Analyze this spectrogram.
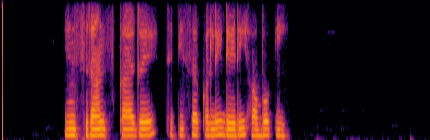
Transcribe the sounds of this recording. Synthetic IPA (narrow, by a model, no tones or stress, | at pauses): ɪnsɾaːns | kaːɾɾe | siʈisakəleɖeːɾihabəki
